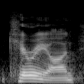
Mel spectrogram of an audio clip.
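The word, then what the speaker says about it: Karajan: release I actually had to look up the pronunciation for this composer's name this is Herbert von Carion and this is his complete recordings on deych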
